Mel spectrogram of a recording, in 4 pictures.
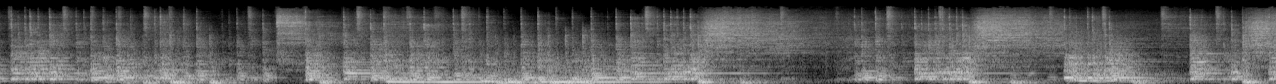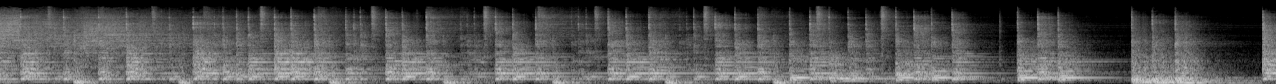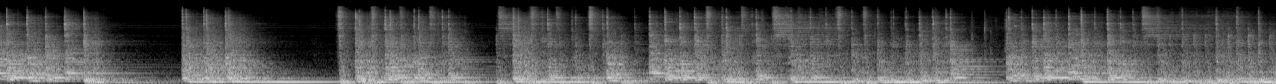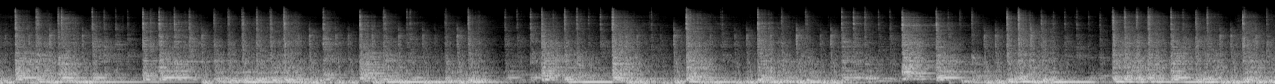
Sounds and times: Cymbal: 0.0 - 51.0
Drum: 0.0 - 51.0
Drum kit: 0.0 - 51.0.

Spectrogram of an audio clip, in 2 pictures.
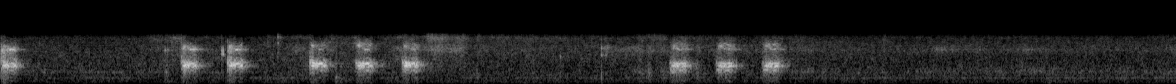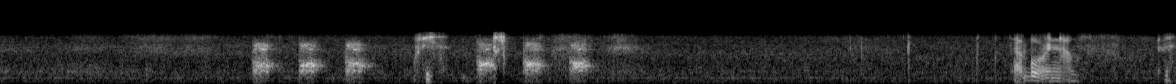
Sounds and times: Yip: 0.0 - 0.3, 1.8 - 4.3, 6.7 - 8.0, 14.3 - 17.8.

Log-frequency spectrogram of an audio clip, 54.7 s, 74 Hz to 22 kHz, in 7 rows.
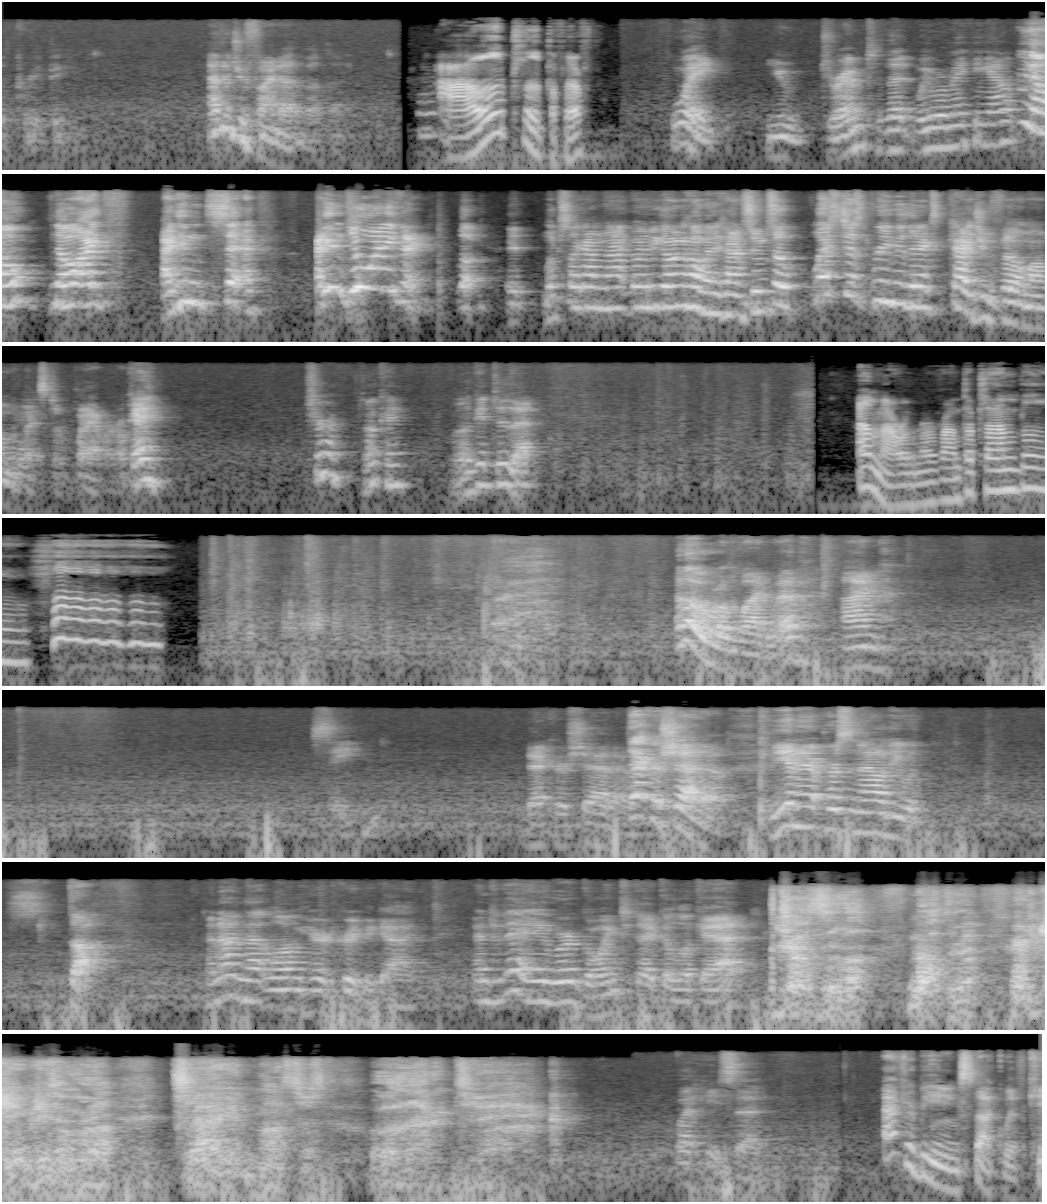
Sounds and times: Inside, small room: 0.0 - 54.7
Speech: 5.0 - 17.0, 18.0 - 19.7, 28.6 - 30.2, 35.2 - 38.2, 40.6 - 50.7, 53.6 - 54.7.

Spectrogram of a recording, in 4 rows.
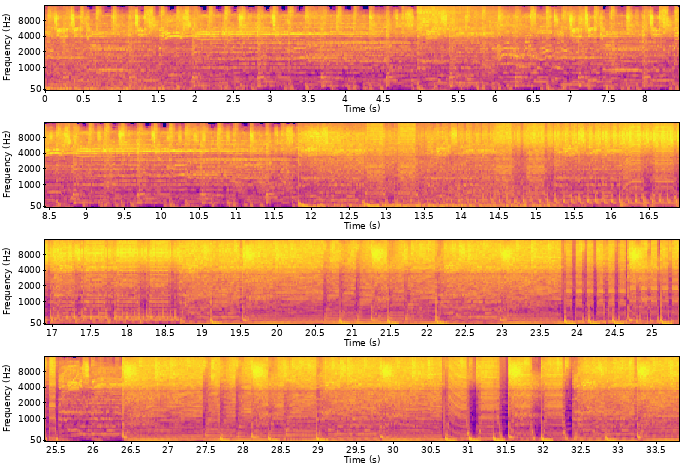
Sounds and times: Dubstep: 0.0 - 33.8.

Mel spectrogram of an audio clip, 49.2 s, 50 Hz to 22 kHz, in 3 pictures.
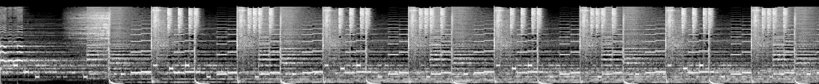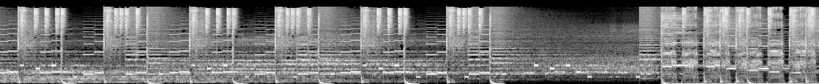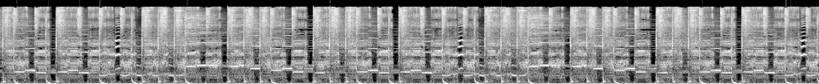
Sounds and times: Drum and bass: 0.0 - 49.1.

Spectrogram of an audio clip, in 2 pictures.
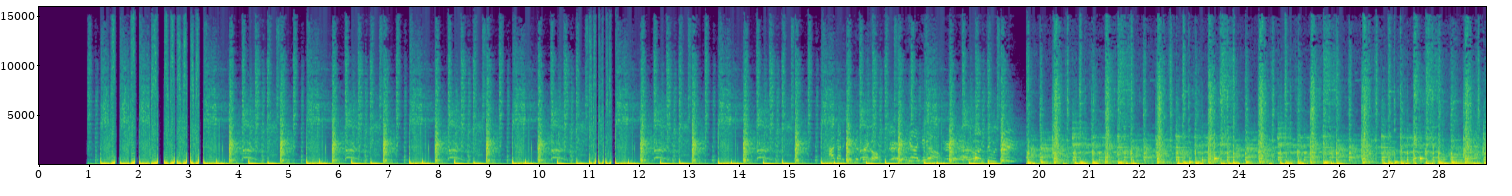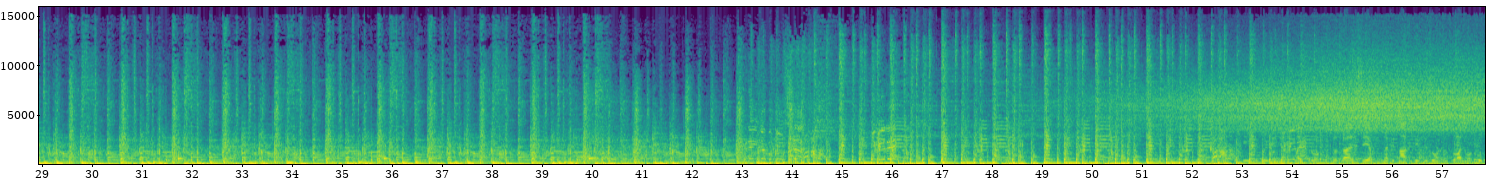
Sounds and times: Music: 1.0 - 57.8.

